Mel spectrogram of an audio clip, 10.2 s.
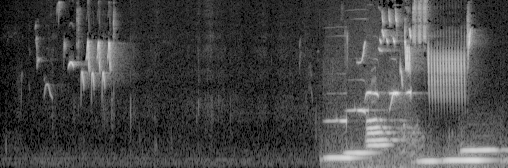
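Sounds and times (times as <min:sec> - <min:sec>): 
Common Nightingale singing: 0:00.6 - 0:02.6, 0:06.4 - 0:10.1.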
